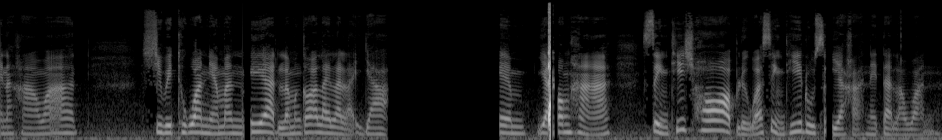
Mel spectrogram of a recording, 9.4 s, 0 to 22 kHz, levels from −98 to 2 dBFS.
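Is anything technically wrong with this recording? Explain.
Yes. At 2.39–2.51 s, 5.45–5.59 s and 8.21–8.33 s the speech briefly breaks up. This is damaged data in a compressed stream: the decoder misreads corrupted frames and resyncs further on. From 3.87 to 5.00 s the speech falls silent for about 1.1 s, then resumes, likely a playback stall where the player ran short of data.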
